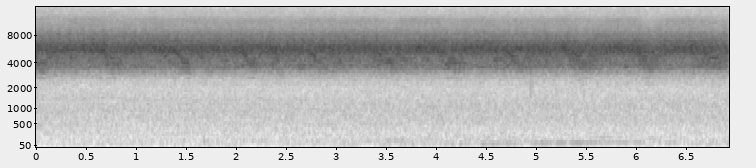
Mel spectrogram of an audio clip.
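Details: Chorus of summer cicadas on a Chicago street, cloudy August evening, 2010. Unbroken shrill buzz held at the same intensity from start to finish, with a faint low rumble underneath.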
